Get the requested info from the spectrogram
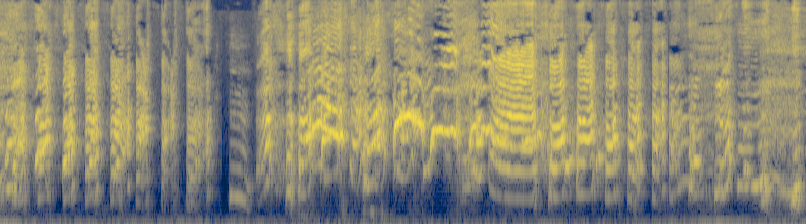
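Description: A young child laughing: quick, pulsing giggles for the first second or so, then a longer, high-pitched laugh with the voice sliding up and down.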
